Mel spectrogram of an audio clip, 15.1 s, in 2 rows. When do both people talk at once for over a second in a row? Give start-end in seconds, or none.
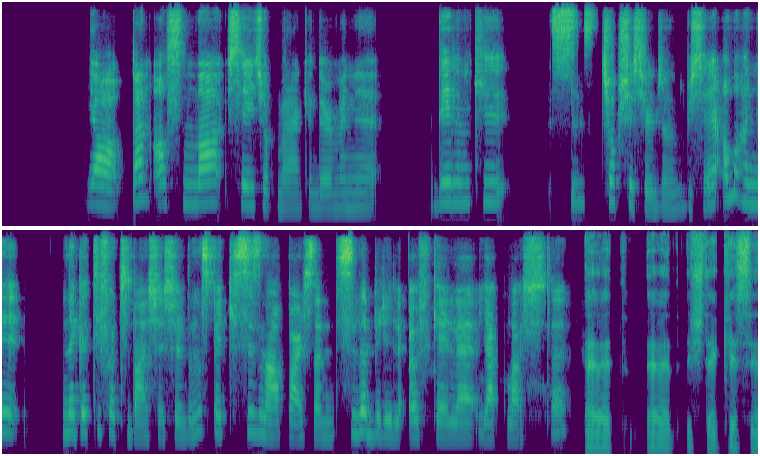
none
